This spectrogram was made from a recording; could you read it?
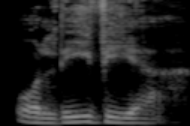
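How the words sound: The name is said with a Spanish accent. The name keeps its ethnic heritage.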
